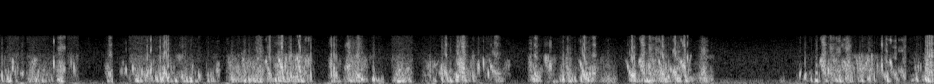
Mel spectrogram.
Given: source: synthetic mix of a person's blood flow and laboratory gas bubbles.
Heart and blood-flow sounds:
Doppler ultrasound of blood flow; subclavian vein
0.00-0.79 s: bubbles
1.04-1.13 s: bubbles
1.19-2.21 s: bubbles
2.26-3.15 s: bubbles
3.27-3.82 s: bubbles
3.90-4.14 s: bubbles
4.22-5.11 s: bubbles
5.27-6.18 s: bubbles
6.23-7.15 s: bubbles
7.96-9.06 s: bubbles
9.09-9.35 s: bubbles
From the record:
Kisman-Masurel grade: 444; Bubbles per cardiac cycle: continuous sound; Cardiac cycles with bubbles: 100%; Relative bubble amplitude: maximal (0.775 to 0.999); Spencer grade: 4 (maximum detectable bubble signal sounding continuously throughout systole and diastole of every cardiac period, and overriding the amplitude of the normal cardiac signals); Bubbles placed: anywhere in the cardiac cycle

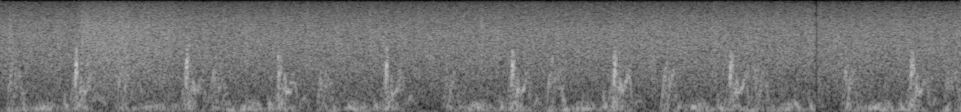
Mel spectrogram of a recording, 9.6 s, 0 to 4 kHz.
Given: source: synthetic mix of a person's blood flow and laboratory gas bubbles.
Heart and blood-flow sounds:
Doppler ultrasound of blood flow; precordium
5.59-5.69 s: bubbles
From the record:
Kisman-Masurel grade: 121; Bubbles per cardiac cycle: 1 to 2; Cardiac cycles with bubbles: 10 to 50%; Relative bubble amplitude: barely perceptible (0.100 to 0.250); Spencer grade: 2 (many but less than half of the cardiac periods contain bubble signals, singularly or in groups); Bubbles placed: only in the low amplitude regions of the cardiac cycle

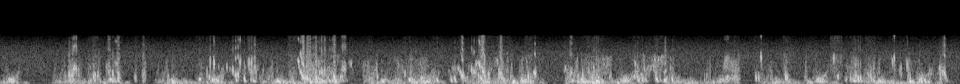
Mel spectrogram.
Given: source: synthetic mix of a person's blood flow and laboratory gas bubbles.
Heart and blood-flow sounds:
Doppler ultrasound of blood flow; precordium
0.66-0.84 s: bubbles
0.86-1.02 s: bubbles
1.05-1.24 s: bubbles
1.33-1.39 s: bubbles
1.42-1.49 s: bubbles
1.95-2.61 s: bubbles
2.87-3.54 s: bubbles
3.61-3.76 s: bubbles
3.93-4.42 s: bubbles
4.48-5.12 s: bubbles
5.25-5.39 s: bubbles
5.63-6.13 s: bubbles
6.31-6.78 s: bubbles
7.21-7.42 s: bubbles
7.53-7.65 s: bubbles
7.82-7.93 s: bubbles
8.30-8.81 s: bubbles
8.89-9.14 s: bubbles
9.37-9.51 s: bubbles
From the record:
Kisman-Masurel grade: 343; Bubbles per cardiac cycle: rolling drumbeat, 9 or more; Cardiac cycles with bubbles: 100%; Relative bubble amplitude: loud (0.450 to 0.775); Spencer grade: 3 (all of the cardiac periods contain showers or single bubble signals, but not dominating or overriding the cardiac motion signals); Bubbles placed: only in the low amplitude regions of the cardiac cycle

